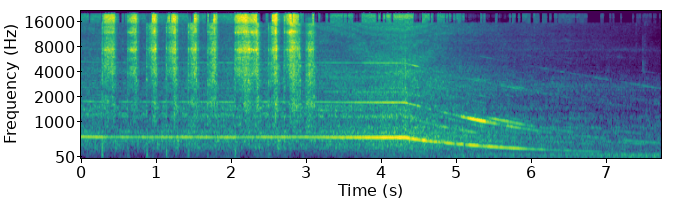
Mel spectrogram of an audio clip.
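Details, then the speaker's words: 2002 Dyson DC07 vacuum: steady high motor whine, then after switch-off a weird warbling wind-down; suction is still strong with no duct clogs, and it sounds more normal with the bin removed. Unusual motor wind-down noise. "hear that wind down how weird that sounds although again yeah so that there's no clogs in this ductwork because otherwise there wouldn't be that there's still very strong suction now that motor wind down is really weird"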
